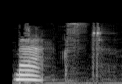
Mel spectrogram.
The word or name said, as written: maxed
